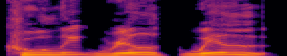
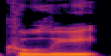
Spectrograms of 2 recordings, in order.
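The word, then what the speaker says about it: Cuylle: Rickard Rakell, Will Cooley. Comment tu prononces ça, toi? On a un débat à chaque fois. Presque comme Logan Cooley. Cooley? Pour elle, OK. ça se prononce presque de la même manière.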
